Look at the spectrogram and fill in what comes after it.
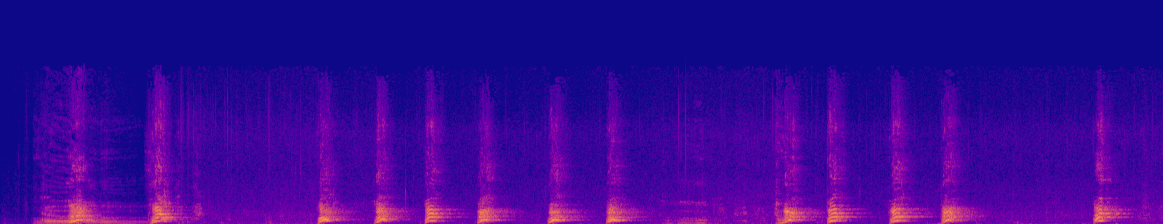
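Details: Angry German Shepherd puppy barking: about fourteen sharp, harmonic-rich barks spaced roughly one second apart, some coming in quick pairs, against a quiet background.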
